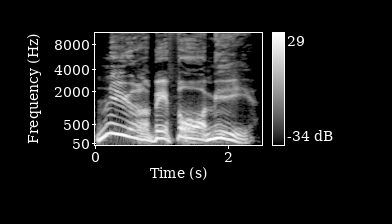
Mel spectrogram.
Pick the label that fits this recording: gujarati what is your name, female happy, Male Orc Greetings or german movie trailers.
Male Orc Greetings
